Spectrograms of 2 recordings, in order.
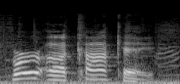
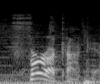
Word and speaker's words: furikake: How to pronounce that? Furikake. Furikake.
